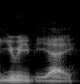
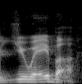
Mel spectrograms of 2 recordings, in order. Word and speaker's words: UEBA: uba in there actually please don't pronounce that acronym I always make my team say ueba ueba I'm sorry ueba so much cooler than Yuba oh my God I also sometimes hear uaba I'm like I think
